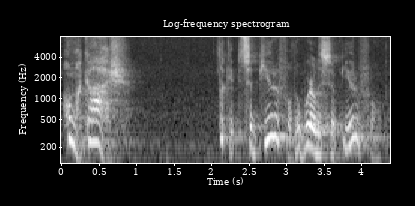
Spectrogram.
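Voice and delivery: high, soft wonder; awestruck Eve. Acted. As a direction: marvel at a newly seen world. Eve awed after eating apple.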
